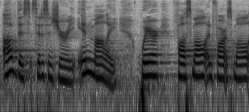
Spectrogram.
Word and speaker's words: Mali: Maybe my Texas accent not pronouncing Mali as in the girl's name. Mali.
